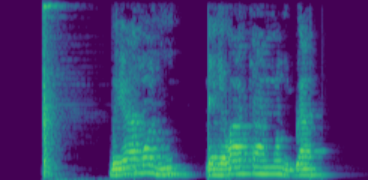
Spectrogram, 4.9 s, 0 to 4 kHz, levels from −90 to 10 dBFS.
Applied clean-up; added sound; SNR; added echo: classical method log-MMSE.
